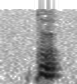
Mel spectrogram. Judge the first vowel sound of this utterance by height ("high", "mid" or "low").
high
